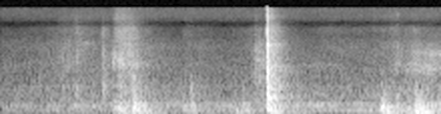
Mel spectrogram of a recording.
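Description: Quiet room with faint handling noise and a single sharp click about a second and a half in.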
